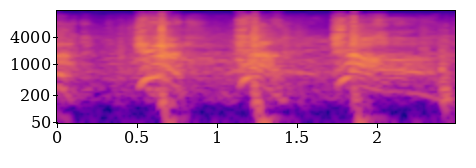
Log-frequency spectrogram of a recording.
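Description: Movie fight soundtrack: short grunts and shouts from the fighters, about one every half second, some with dull thuds of blows.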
